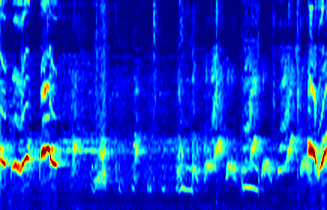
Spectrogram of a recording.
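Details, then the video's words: Common hill myna song: bright whistled notes rising and falling, interspersed with lower, softer slurred calls and a final loud whistle. "طائر المينا يغرد بقوة"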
